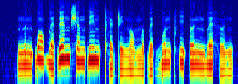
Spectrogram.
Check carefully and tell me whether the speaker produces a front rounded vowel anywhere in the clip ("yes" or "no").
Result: no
